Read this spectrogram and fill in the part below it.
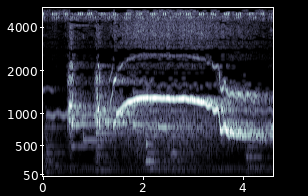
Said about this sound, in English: Probably just a coyote.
